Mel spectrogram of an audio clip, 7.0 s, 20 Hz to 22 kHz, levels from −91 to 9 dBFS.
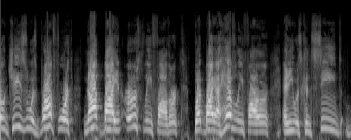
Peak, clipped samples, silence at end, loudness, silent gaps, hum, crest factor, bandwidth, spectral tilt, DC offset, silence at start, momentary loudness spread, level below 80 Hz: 0 dBFS; under 0.1%; 0 s; -17 LUFS; none; none; 18 dB; 14 kHz; -4.5 dB/octave; under 0.1%; 0 s; 15 LU; -54 dBFS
